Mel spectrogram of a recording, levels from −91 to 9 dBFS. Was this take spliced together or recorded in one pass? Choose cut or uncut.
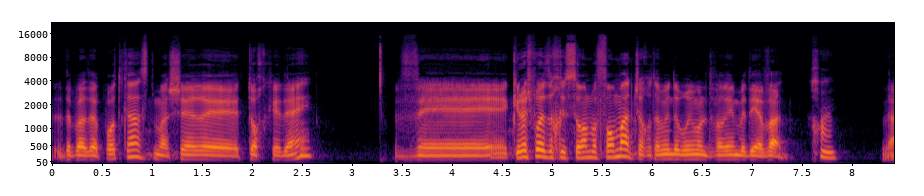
cut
